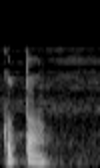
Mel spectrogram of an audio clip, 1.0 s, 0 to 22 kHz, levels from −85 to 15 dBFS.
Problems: none marked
